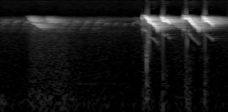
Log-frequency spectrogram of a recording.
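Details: Pleci or white-eye song used to provoke other white-eyes: a soft, thin warbled phrase, a pause, then four loud, high, downslurred notes in quick succession.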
